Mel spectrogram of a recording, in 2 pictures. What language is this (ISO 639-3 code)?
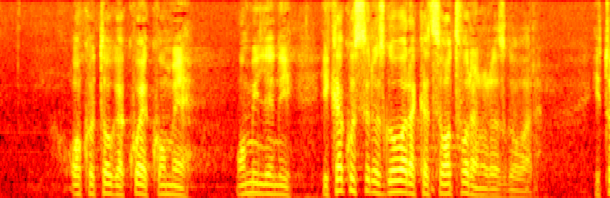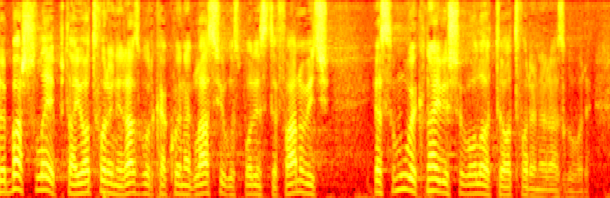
srp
